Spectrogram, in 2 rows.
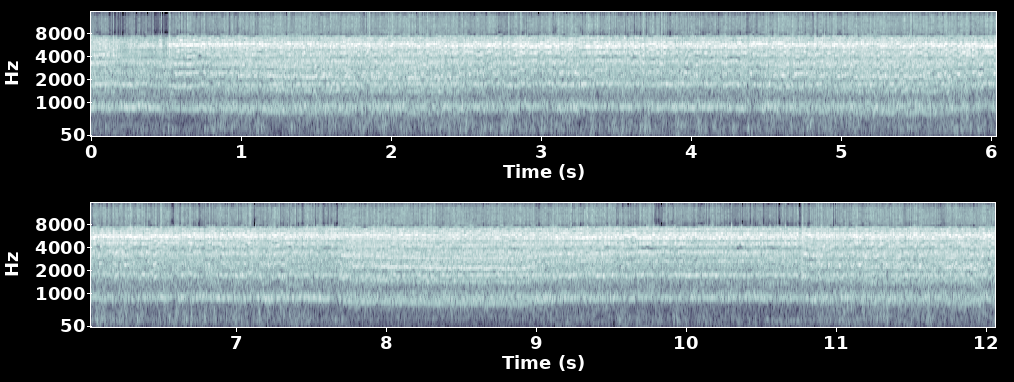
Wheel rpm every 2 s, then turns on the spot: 220, 230, 220, 230, 220, 220.
none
